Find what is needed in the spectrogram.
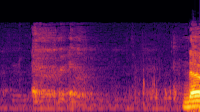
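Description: A person coughs once, briefly, about a third of a second in. A man starts speaking near the end.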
